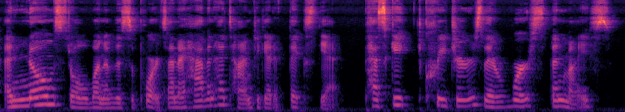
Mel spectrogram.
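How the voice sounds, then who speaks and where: A woman voicing a brisk, bossy, practical witch from a storybook, firm and no-nonsense. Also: mid-range voice, expressive, darkish tone, natural voice.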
